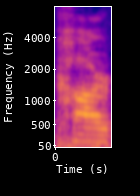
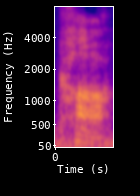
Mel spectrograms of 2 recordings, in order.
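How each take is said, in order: First: The final R sound is pronounced. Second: The final R sound is dropped.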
